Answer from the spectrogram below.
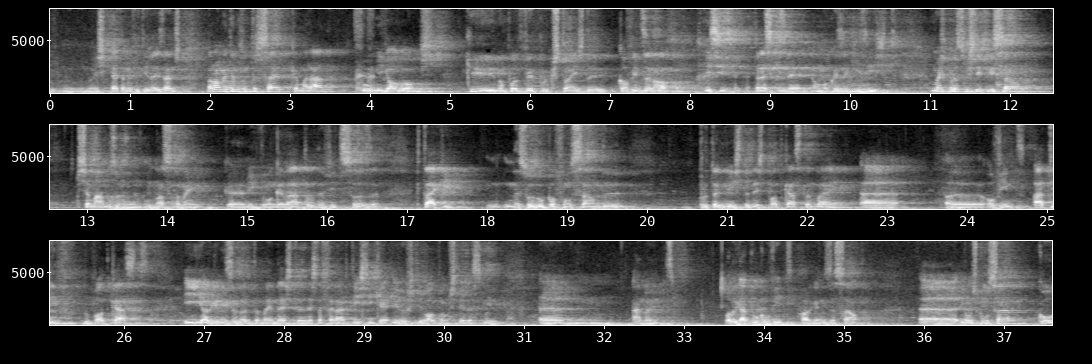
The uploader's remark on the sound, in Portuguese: gravado em direto a partir do festival Rabirruivo em Tomar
